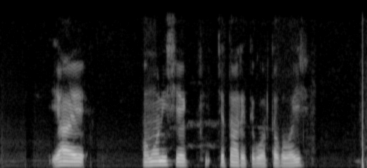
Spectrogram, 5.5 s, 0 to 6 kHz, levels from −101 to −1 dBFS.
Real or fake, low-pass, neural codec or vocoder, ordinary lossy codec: real; 5.4 kHz; none; none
